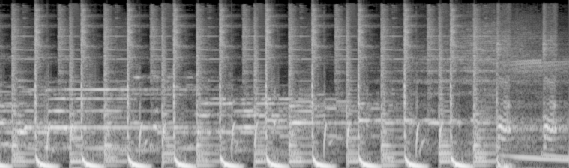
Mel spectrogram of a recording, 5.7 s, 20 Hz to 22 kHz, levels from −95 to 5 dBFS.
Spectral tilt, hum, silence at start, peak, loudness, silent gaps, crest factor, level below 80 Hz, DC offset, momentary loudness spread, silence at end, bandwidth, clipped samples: -4.5 dB/octave; none; 0 s; 0 dBFS; -8 LUFS; none; 8 dB; -14 dBFS; under 0.1%; 4 LU; 0 s; over 20 kHz; 1%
